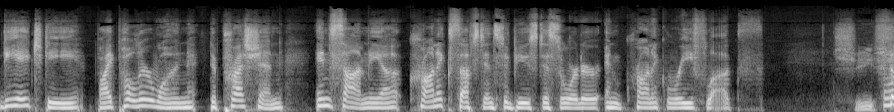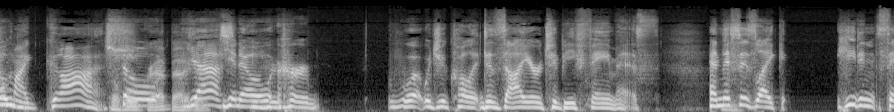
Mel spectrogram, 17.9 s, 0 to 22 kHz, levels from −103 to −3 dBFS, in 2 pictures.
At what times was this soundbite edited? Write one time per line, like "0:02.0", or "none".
0:11.1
